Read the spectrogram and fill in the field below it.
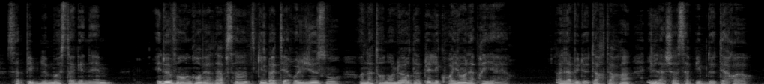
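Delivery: ordinary delivery, nothing marked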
